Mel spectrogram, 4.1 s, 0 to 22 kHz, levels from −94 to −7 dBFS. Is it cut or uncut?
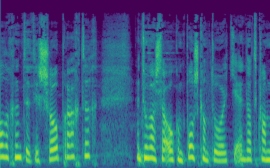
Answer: uncut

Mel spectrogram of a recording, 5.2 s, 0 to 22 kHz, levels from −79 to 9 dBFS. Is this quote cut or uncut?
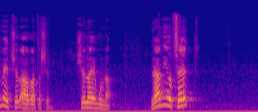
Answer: uncut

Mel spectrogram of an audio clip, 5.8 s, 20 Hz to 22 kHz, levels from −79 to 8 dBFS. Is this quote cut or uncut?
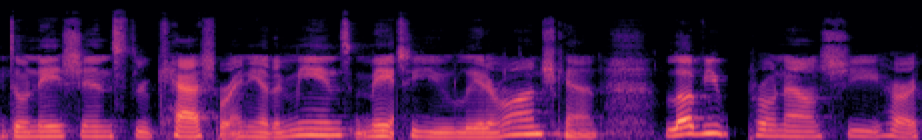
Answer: cut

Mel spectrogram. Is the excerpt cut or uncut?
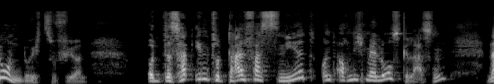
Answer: uncut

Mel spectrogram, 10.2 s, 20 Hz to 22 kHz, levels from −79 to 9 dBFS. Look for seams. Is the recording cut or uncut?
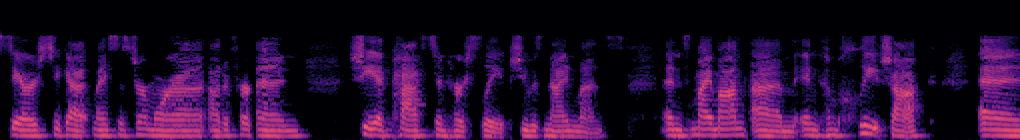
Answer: cut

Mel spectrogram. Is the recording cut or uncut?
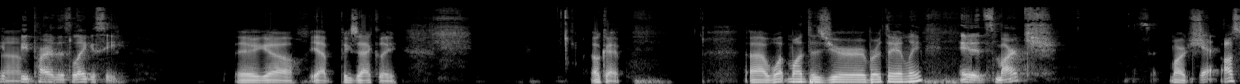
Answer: uncut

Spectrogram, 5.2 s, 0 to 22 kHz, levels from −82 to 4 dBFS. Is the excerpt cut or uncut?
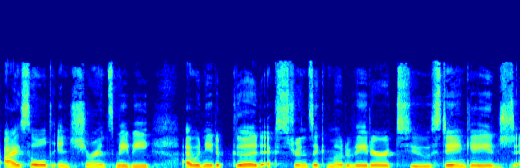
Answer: cut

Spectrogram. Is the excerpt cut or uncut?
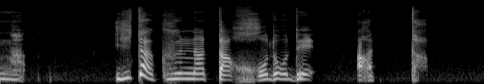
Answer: cut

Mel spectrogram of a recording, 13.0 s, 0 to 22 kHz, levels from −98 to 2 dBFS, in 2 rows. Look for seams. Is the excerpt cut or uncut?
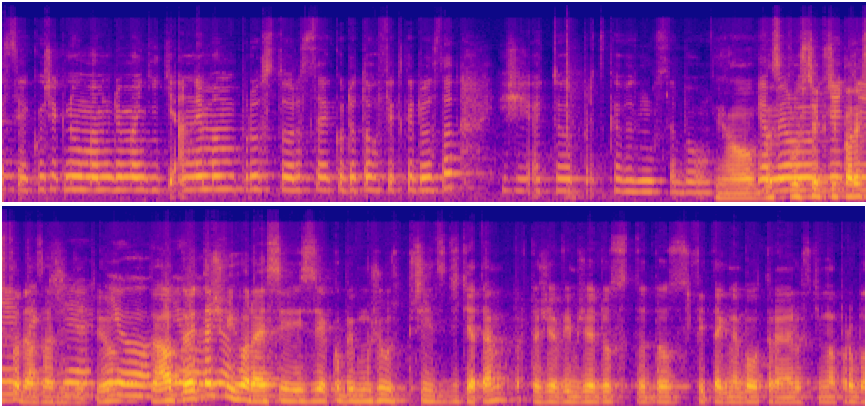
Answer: uncut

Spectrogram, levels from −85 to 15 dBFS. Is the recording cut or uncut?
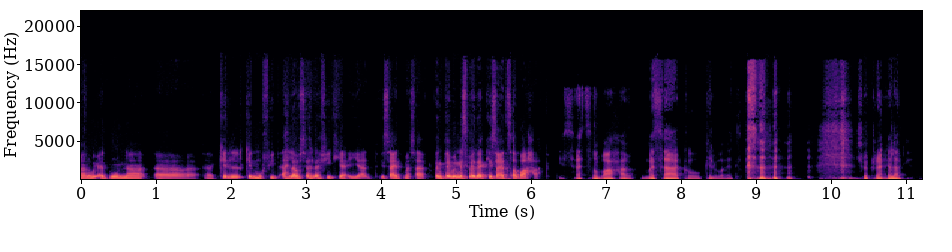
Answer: cut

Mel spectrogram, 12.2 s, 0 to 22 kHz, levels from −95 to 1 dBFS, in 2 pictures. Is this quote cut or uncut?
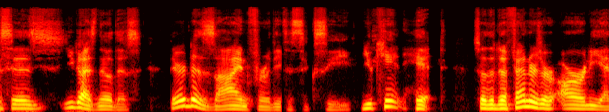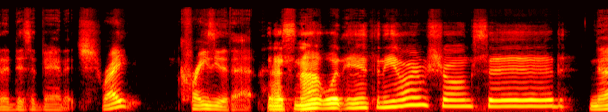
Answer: cut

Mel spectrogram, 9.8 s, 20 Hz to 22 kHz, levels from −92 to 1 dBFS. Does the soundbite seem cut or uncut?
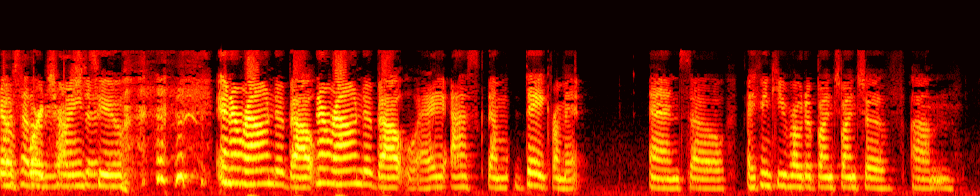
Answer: cut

